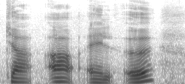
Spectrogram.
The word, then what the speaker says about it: kale: Alors kale, ça s'écrit K-A-L-E, on le prononce à l'anglaise kale, mais vous pouvez le prononcer kale aussi si vous voulez.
